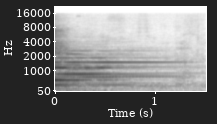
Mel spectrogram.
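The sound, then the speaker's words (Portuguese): A single church bell strike rings out with a bright, metallic onset, its layered tones humming and slowly fading over about a second and a half. There are no voices. “E para terminar, e agora vem o sino. Deixa que o sino de chamamento divino toque na tua alma.”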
